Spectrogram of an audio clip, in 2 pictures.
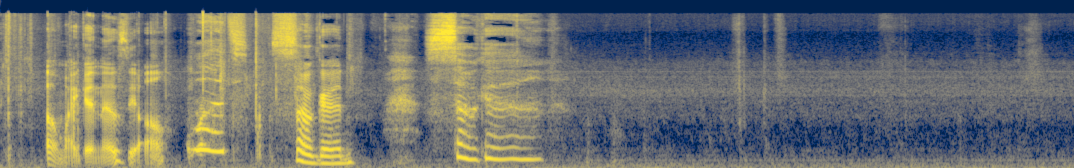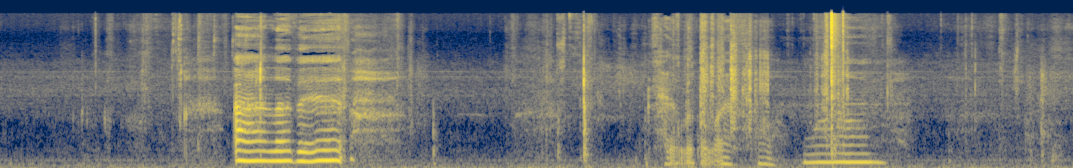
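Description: A sheet of stickers rustles as it is handled.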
